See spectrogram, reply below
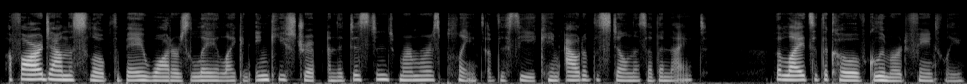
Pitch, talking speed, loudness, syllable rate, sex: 190 Hz, 215 wpm, -20 LUFS, 5.4 syllables/s, female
